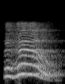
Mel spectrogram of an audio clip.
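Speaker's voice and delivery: high hoo-hoo said the wrong way; a silly special-owl hoot; the hoot not to copy. Shown as a demonstration. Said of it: "make sure it doesn't sound like".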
